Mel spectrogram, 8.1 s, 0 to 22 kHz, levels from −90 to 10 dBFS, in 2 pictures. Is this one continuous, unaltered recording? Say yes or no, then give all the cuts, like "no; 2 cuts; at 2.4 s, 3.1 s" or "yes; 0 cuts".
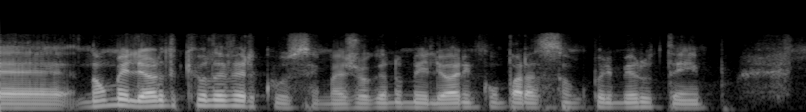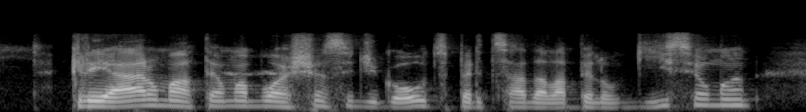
no; 1 cut; at 4.3 s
